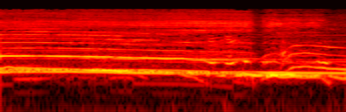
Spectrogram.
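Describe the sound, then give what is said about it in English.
Several people in a radio studio howl together like dogs, a loud sustained chorus of overlapping wavering tones that slide and bend over a few seconds, full, with no speech. “So if everybody in the room howls.”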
